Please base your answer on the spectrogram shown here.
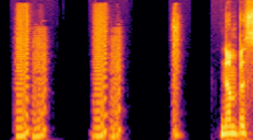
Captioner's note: Pokéball wiggle sound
